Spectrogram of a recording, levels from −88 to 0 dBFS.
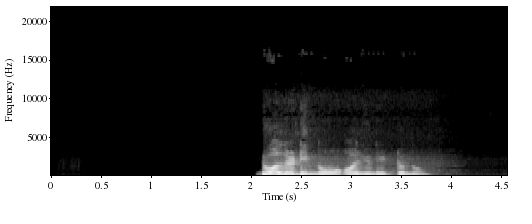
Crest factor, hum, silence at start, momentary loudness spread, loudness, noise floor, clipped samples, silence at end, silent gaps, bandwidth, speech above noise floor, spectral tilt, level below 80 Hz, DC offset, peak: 16 dB; none; 2.1 s; 9 LU; -15 LUFS; -73 dBFS; under 0.1%; 0.8 s; none; 4.7 kHz; 58 dB; -10 dB/octave; -58 dBFS; under 0.1%; -2 dBFS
